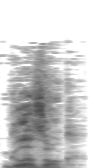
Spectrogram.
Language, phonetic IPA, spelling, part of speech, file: Russian, [ɡɫɐˈzok], глазок, noun, Ru-глазок.ogg
- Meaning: 1. diminutive of глаз (glaz): little eye 2. eye spot, globule 3. reproductive bud on a vegetable 4. (in rural areas) kidney-shaped scion cut from a plant and grafted onto rootstock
